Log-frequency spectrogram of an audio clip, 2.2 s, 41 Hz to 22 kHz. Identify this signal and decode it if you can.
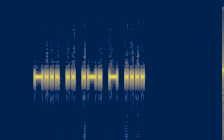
Morse code, heard as a keyed tone, about 46 wpm, 700 Hz. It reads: BIRTH
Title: Sentences from Top 800 Words - New Word Drill - 45wpm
